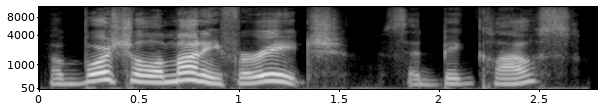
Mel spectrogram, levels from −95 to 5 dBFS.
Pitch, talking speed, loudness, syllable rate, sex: 215 Hz, 195 wpm, -16 LUFS, 4.5 syllables/s, female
